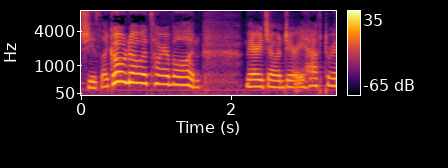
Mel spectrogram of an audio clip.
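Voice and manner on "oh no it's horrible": mock weepy, high, tearful, sobbing voice. Retelling how a grandmother reacted to sad news: imitating someone crying. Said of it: "She starts crying".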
